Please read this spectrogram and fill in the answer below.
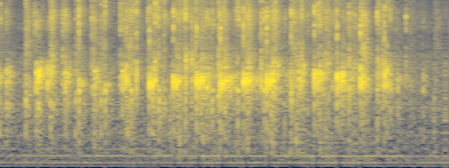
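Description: Audience applauding: a dense, irregular patter of hand claps.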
